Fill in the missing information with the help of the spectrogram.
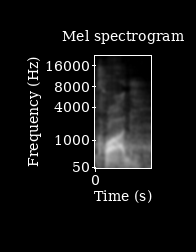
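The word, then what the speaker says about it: ⎕: before Unicode guys so the box is pronounced quad and it's it forms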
